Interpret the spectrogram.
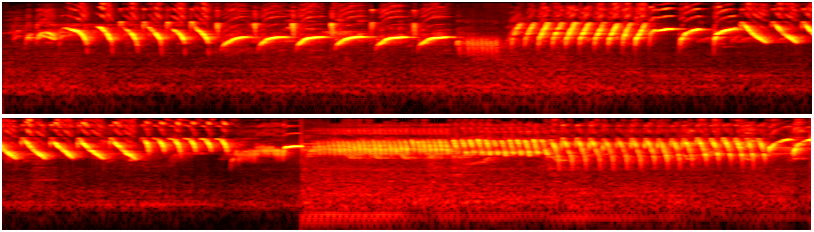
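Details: Canary singing, intended to make other canaries answer in song: repeated swooping whistled notes and quick trills, a short pause, then a continuous rattling high trill over a faint low hum.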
